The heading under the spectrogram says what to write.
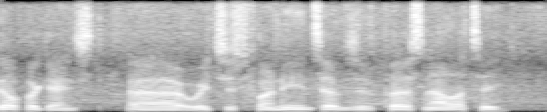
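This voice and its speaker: A man with an English accent, at a very fast pace. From England. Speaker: colour commentator, team manager. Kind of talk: live commentary. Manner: halting.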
